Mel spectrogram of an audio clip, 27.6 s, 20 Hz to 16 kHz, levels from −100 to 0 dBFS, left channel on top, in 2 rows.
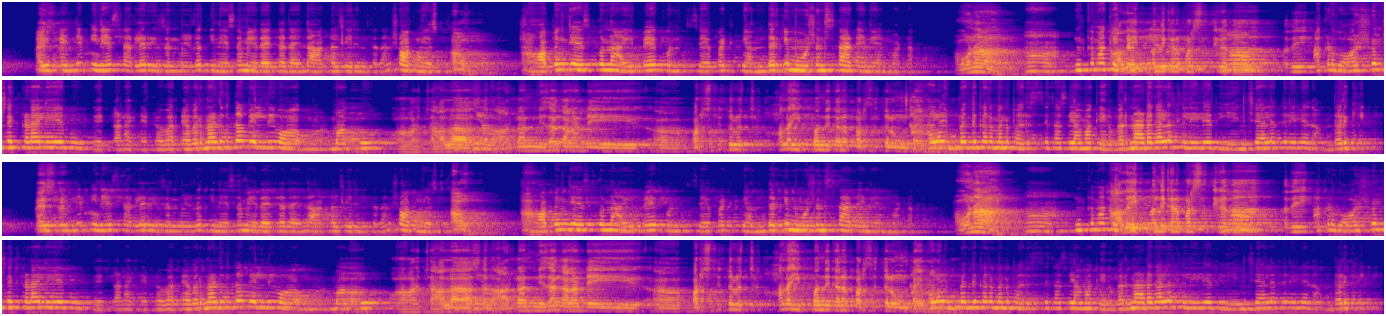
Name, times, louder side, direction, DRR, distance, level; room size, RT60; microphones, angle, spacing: voice 1, 0.3-4.3 5.2-9.0 10.2-11.9 12.2-12.6 13.3-17.6 18.5-18.8 22.9-27.5, left 2 dB, 65° left, 6 dB, 2.7 m, -27 dB
voice 2, 9.5-10.0 11.1-12.6 12.8-13.1 17.2-17.5 17.7-23.2, right 1 dB, 45° right, 4 dB, 3.2 m, -28 dB
26.5 x 23.0 x 4.8 m, 1.1 s
head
